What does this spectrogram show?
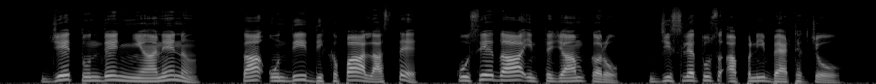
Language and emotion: Dogri, neutral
